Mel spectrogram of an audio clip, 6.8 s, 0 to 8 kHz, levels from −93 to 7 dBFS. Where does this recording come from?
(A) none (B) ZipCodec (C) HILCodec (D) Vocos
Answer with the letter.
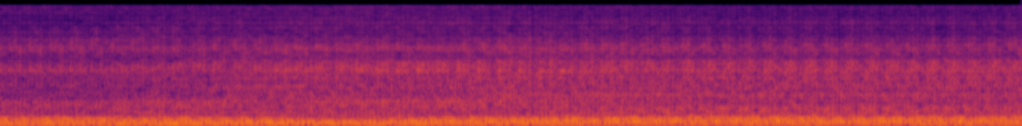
D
